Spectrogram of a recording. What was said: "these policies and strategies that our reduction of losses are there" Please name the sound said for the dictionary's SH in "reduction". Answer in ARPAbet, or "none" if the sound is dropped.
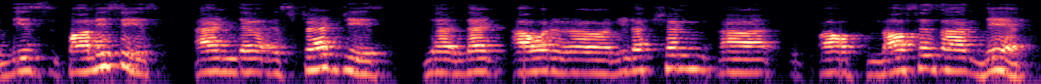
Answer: SH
